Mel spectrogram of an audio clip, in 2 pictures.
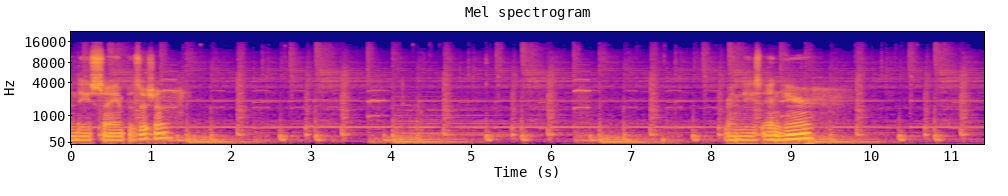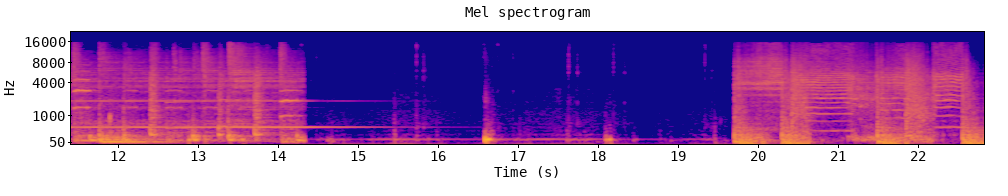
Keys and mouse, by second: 0.4 right click, 0.5 middle click, 1.0 right click, 1.1-2.6 middle drag, 1.5 g, 2.6 right click, 2.7-5.0 middle drag, 5.0 ctrl+right click, 5.1-12.3 ctrl+middle drag, 5.7 g, 7.6 right click, 8.2 right click, 8.8 g, 9.9 right click, 11.5 3, 12.3 right click, 12.4 ctrl+middle click, 12.8 right click, 13.0 ctrl+middle click, 13.4 ctrl+right click, 13.7-16.2 ctrl+middle drag, 14.3 alt+s, 16.2 1, 17.2 right click, 17.8 ctrl+right click, 18.4 g, 19.0 g, 19.7 g, 21.0-22.8 alt+middle drag, 21.2 alt+right click, 21.8 g, 22.5 g.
